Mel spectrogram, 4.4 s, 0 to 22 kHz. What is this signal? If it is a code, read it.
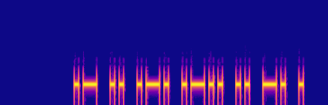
Morse code, heard as a keyed tone, about 20 wpm, 700 Hz. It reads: AIRLINE
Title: Top 1501-1750 Words 20wpm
